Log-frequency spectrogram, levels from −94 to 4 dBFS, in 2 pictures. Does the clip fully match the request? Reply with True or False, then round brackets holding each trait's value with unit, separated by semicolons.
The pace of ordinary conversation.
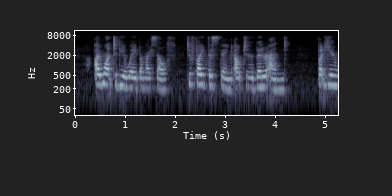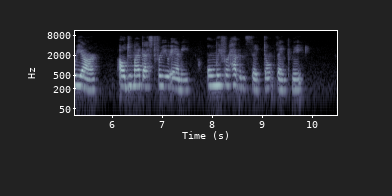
True (195 wpm)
